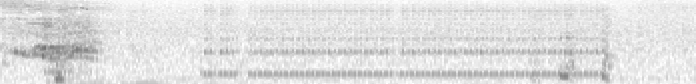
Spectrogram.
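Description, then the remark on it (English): A telephone ringback tone sounds once through the line, a steady electronic buzz lasting about two seconds, preceded by a brief click and faint line noise, with no one talking. “The ringing? The dead air? At an hour in?”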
